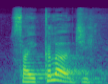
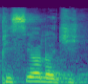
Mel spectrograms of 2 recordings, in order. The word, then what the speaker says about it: psychology: Psychology. Psychology. We not say physiology. Psychology. P is totally not pronounced at all.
